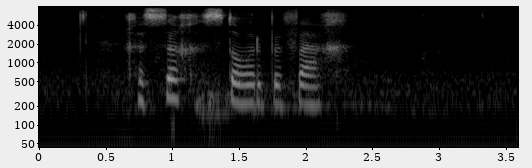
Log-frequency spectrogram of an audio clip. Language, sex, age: Afrikaans, female, 20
